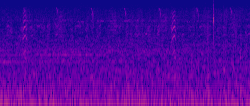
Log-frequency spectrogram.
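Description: A young black-winged stilt gives short, nasal, yelping notes, roughly one or two a second, over a steady low rumble of wind.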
